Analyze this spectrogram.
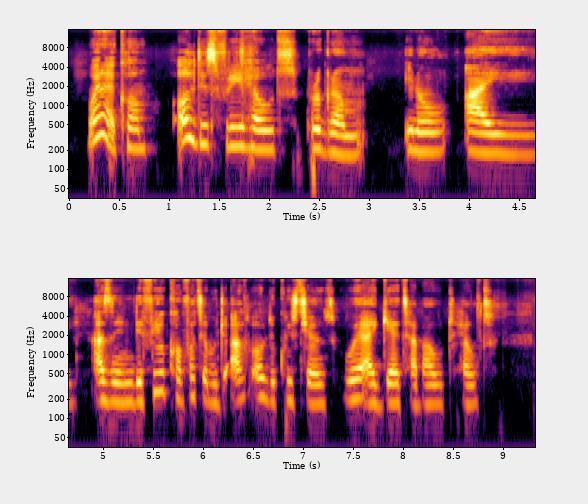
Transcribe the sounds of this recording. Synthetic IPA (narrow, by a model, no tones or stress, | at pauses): wɛ̃naɪkʰɔ̃m | ɔlˠdisfɹiɦɛlˠθpʰɹoɡɹãm | junoʔaɪʔazɪ̃ndefilˠkʰɔ̃ɱfɔtʰebəl̩ˠtuʔaktɔ̰lˠdəkwɛstjɔ̃nswɛaɪɡɛtʰabaʊthɛlˠθ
